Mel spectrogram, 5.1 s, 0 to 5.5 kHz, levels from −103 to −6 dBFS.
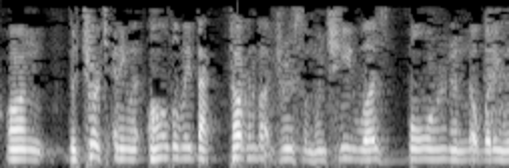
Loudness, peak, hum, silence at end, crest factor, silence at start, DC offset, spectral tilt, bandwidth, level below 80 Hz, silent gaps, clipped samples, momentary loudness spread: -19 LUFS; 0 dBFS; none; 0 s; 18 dB; 0.05 s; under 0.1%; -10 dB/octave; 5 kHz; -56 dBFS; none; under 0.1%; 8 LU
